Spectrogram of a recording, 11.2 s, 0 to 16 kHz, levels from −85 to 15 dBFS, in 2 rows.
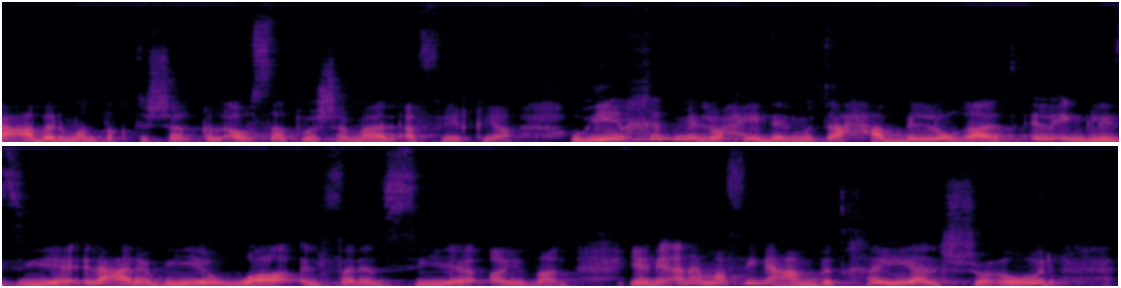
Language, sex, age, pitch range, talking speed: Arabic, female, 20-39, 225-275 Hz, 120 wpm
